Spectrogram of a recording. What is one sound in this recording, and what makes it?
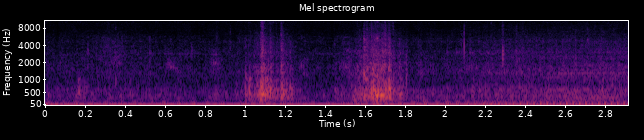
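Ducks quack loudly nearby.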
